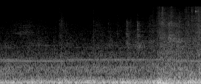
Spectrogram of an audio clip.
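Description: Inside a moving Alexander Dennis Enviro400 MMC bus: a steady low rumble of engine and road noise, with a faint thin whine held steady above it.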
